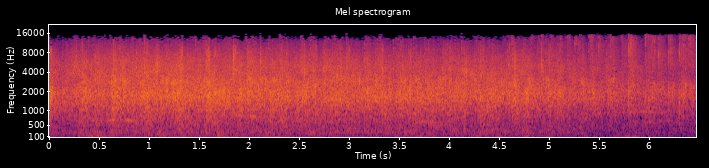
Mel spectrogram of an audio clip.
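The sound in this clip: Sustained audience applause welcoming a speaker to the stage: a dense, even wash of many hands clapping that holds steady throughout and eases off slightly at the end.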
